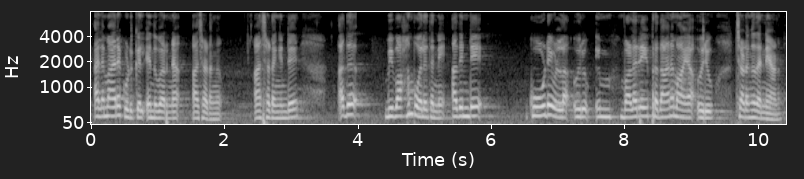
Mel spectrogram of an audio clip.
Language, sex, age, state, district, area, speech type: Malayalam, female, 18-30, Kerala, Thrissur, rural, spontaneous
